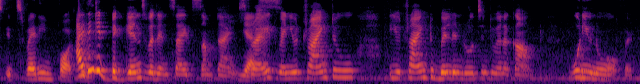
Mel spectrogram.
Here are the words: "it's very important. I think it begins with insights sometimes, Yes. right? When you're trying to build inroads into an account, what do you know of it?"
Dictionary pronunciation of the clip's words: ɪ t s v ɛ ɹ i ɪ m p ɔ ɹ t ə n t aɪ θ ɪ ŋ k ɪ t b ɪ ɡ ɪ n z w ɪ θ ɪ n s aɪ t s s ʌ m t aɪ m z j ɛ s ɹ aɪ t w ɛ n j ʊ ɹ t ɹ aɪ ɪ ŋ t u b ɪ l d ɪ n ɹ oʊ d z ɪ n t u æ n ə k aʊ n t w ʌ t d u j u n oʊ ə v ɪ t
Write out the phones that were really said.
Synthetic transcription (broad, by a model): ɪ t s v ɛ ɹ i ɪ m p ɔ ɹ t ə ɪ t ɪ ŋ k ɪ t b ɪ ɡ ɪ n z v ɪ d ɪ n s aɪ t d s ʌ m t aɪ m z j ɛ ɹ aɪ t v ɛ n j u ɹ t ɹ aɪ ɪ ŋ t u b ɪ l d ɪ n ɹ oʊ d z ɪ n t u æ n ə k aʊ n t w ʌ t d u j u n oʊ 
